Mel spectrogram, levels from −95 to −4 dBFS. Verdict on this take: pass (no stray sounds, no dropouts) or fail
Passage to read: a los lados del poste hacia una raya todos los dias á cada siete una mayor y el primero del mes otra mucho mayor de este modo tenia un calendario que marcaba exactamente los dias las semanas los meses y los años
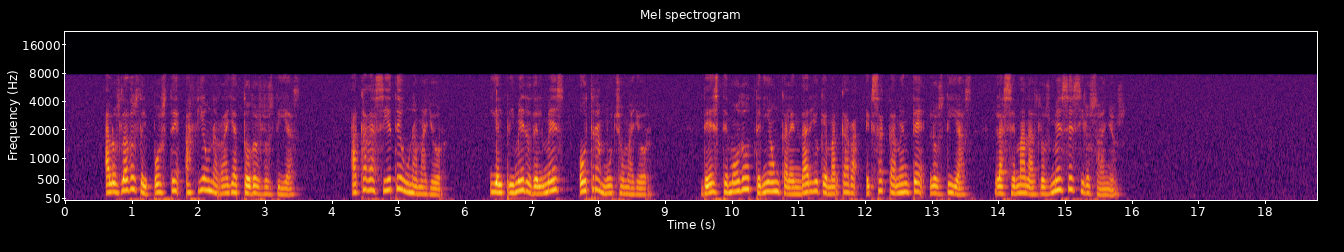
pass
